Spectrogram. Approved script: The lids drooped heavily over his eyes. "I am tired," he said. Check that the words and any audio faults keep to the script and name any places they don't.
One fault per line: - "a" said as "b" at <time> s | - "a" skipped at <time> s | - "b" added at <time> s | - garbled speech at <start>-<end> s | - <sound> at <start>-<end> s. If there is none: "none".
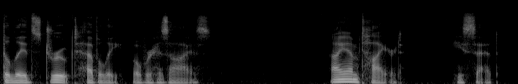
none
